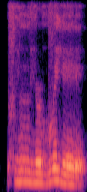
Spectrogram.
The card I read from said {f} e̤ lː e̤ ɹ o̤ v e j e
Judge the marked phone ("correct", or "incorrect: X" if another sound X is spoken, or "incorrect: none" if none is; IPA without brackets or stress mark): correct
